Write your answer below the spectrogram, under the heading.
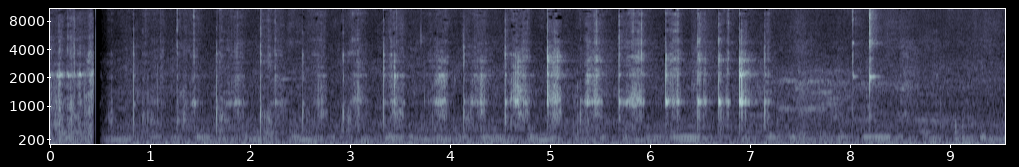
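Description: Repeated clinks and scrapes of utensils against cookware, as in stirring or serving.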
